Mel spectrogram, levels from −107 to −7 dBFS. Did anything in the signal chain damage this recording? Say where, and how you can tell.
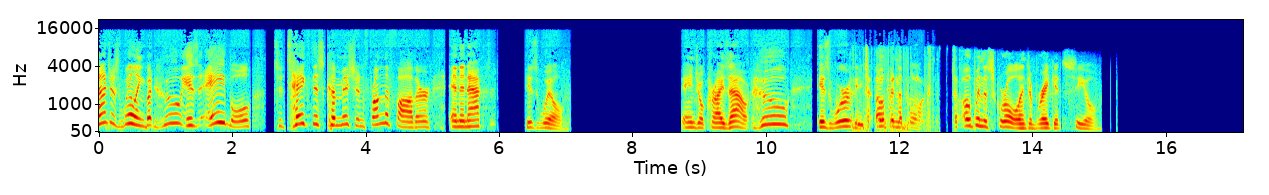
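Yes. Throughout the whole recording the speech carries a grainy distortion that tracks the signal: quiet passages and decays turn gritty instead of sitting on a smooth noise floor, with the error roughly 30 dB below the speech. That points to the sample-format conversion stage, likely low bit depth without dither: samples rounded to something like 7 bits, so the quantisation error is correlated with the waveform and moves with it rather than forming a steady hiss.

The second fault comes from the call path and codec. From 11.24 s to the end of the clip the sound turns rough and muffled: the audio band narrows from 20 kHz to 8 kHz, and the coarsest stretch lasts about 1.74 s. This is a call bitrate drop. The coding quality suggests the encoder went from around 32 kbps to about 6 kbps after the bandwidth estimate fell, so it quantised more coarsely and removed the upper band.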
